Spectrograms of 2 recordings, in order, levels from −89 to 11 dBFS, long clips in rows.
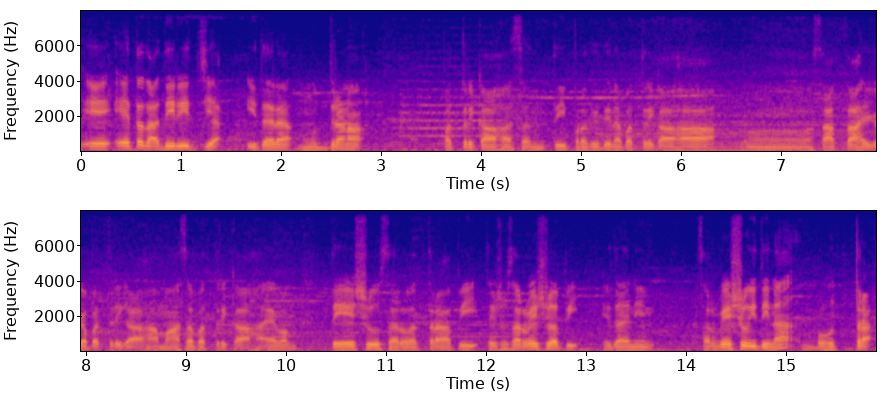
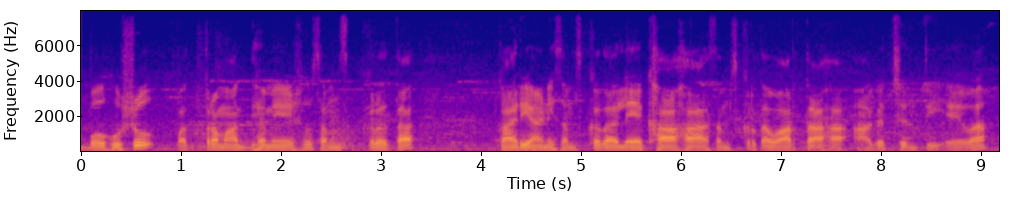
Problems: background sounds at intervals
